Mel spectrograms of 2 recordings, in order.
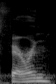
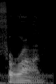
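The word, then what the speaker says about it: Feron: Glyph pronounced it Farron, but she pronounced it Ferran.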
